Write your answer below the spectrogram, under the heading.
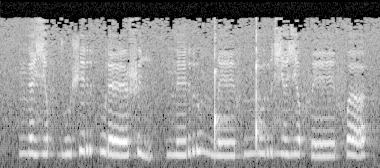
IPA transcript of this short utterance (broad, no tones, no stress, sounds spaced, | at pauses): ŋ ɛ ʑ ɐ f d̪ u ʃ e r f u ɾ ɛː ʂ i | n̪ e r u ŋ͡ǃ eː f ŋ͡ǃ u r ʑ ɐ ʑ ɐ f eː f ɐ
